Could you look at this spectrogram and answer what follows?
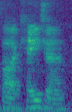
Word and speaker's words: Kajan: I was hanging out with Kajan. That's how you pronounce his name.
